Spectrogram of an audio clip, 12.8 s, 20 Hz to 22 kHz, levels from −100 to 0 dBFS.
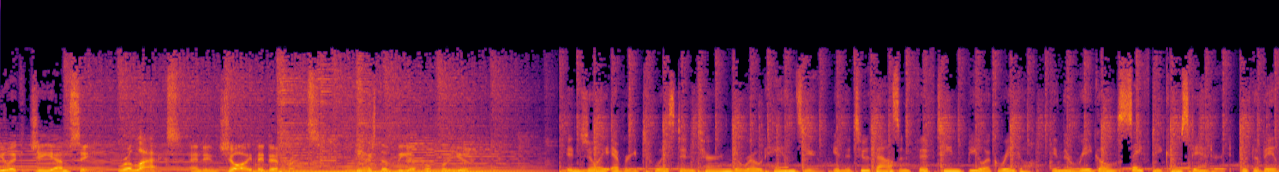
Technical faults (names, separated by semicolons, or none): none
